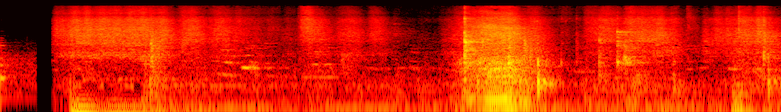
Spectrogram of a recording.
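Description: Rubbing and light knocking handling noises from toddlers playing with plastic toys on a wooden floor, with a louder rustle about five seconds in.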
